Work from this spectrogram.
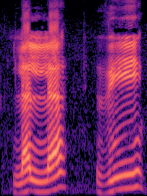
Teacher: یا مدہ ہے، ذال کو ایک الف کی مقدار کھینچ کر پڑھیں گے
